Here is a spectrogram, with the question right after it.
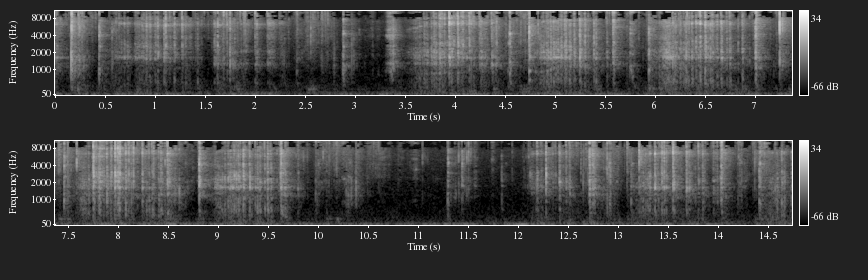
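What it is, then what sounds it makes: Bar of soap being shaved. A utility knife blade shaves a solid oval bar of hard soap with a pale core and a black rim. Quick, dry scraping and crisp cutting sounds repeat steadily, bright and high with a papery, crackling texture. Each stroke ends sharply with almost no ring.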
